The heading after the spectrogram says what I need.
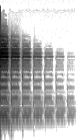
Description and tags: DW GM CHORD
DuB HiM Jungle onedrop rasta Rasta reggae Reggae roots Roots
